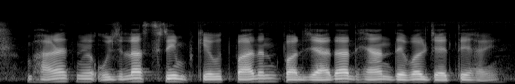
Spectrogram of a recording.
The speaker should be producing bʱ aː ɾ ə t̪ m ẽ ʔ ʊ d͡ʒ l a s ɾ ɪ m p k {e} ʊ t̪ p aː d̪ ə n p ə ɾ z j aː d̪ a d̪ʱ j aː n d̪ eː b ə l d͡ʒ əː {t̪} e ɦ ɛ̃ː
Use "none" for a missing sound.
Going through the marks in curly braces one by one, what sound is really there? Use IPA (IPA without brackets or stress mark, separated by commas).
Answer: e, t̪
